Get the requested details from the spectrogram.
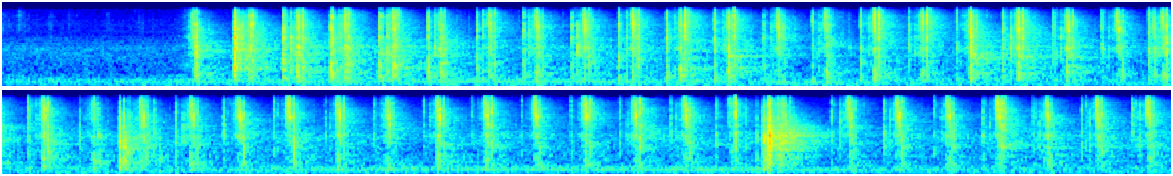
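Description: Playing cards riffle and flick rapidly as a deck is shuffled close by.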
